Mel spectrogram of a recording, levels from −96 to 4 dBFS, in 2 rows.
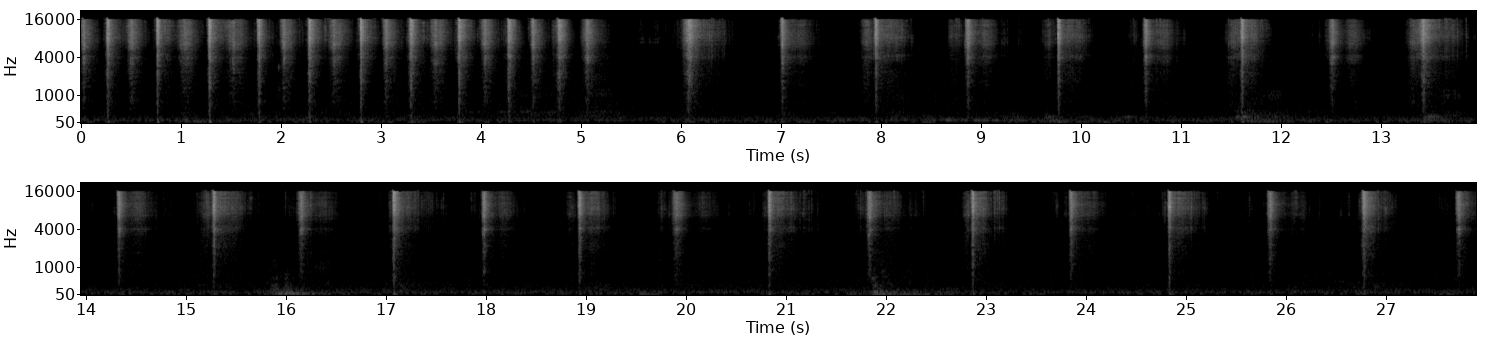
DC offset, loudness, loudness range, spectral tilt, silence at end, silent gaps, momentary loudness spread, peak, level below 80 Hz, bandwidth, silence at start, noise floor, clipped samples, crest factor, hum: under 0.1%; -36 LUFS; 8 LU; 4 dB/octave; 0.05 s; none; 21 LU; -10 dBFS; -88 dBFS; 17 kHz; 0 s; -82 dBFS; under 0.1%; 32 dB; none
